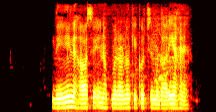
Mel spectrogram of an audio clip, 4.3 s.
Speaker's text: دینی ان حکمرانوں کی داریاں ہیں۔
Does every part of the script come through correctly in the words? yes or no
no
